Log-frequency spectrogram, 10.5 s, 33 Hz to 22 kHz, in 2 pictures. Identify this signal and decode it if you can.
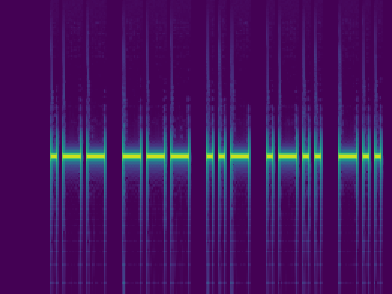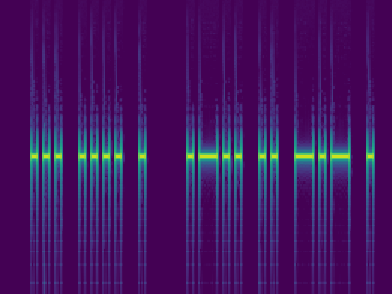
Morse code, heard as a keyed tone, about 16 wpm, 700 Hz. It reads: WOULD SHE LIKE
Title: Sentences from Top 1000 Words - Review Part 2 - 15wpm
